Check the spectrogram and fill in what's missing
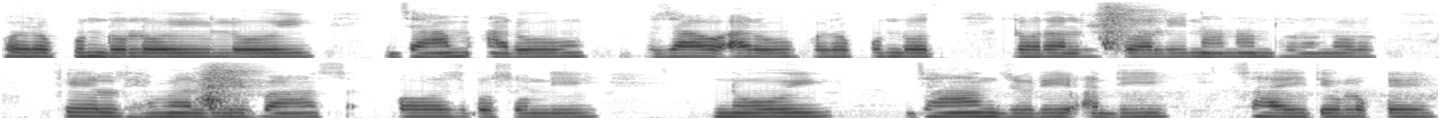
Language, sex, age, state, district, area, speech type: Assamese, female, 45-60, Assam, Udalguri, rural, spontaneous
